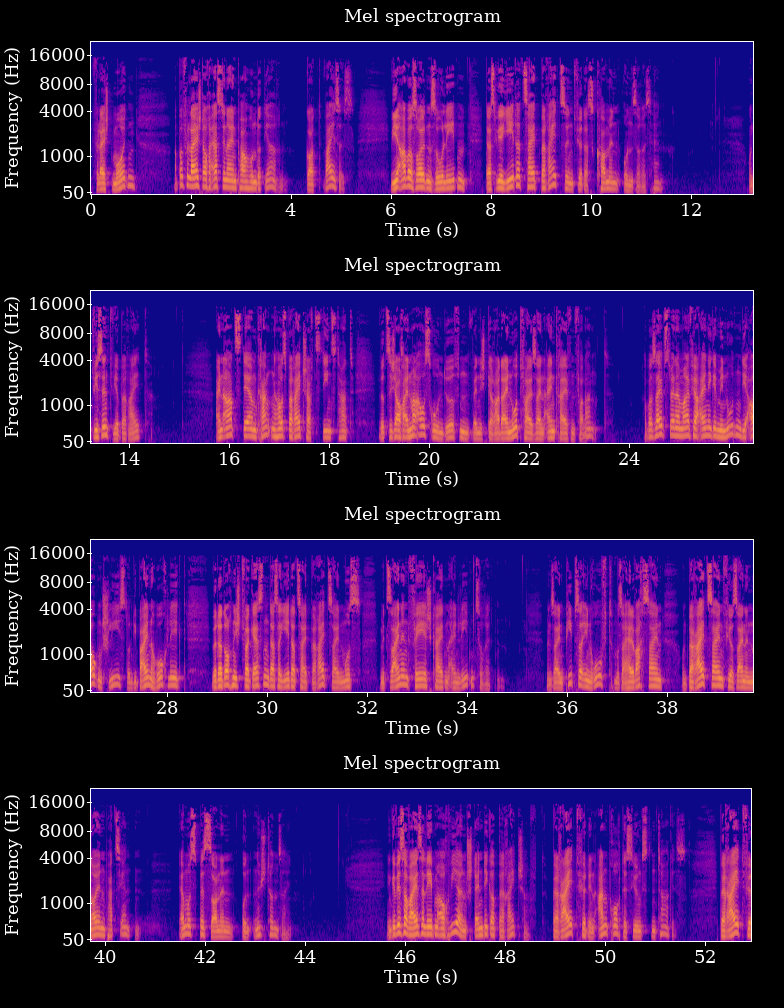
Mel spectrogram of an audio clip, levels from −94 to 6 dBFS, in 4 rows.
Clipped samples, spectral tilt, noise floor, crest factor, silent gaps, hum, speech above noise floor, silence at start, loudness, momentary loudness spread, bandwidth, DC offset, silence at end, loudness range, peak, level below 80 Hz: under 0.1%; -4.5 dB/octave; -80 dBFS; 22 dB; none; none; 54 dB; 0.05 s; -26 LUFS; 15 LU; 15.5 kHz; under 0.1%; 0 s; 7 LU; -4 dBFS; -64 dBFS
